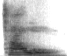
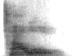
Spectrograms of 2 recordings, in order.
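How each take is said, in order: First: Towel clearly stressed; model word. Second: Towel repeated clearly; model word repeated. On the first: (đọc mẫu towel) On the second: (đọc lại Towel) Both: Shown as a demonstration. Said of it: "Khăn tắm chúng ta đọc là".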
